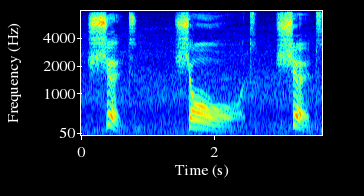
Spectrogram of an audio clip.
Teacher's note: The L sound you don't pronounce.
